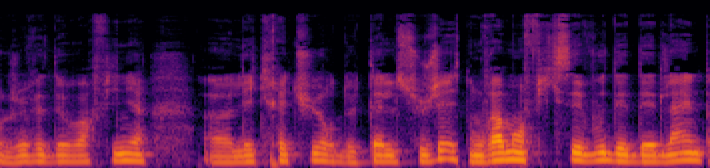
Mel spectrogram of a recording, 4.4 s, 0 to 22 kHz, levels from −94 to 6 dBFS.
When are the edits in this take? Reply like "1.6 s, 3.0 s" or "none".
2.9 s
